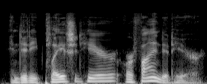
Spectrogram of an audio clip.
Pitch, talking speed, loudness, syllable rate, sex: 115 Hz, 290 wpm, -15 LUFS, 7.0 syllables/s, male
